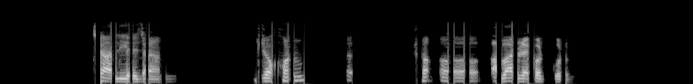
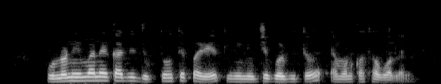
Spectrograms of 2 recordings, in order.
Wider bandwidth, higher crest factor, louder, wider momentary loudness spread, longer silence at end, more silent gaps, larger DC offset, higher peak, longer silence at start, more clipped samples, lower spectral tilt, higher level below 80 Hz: first, 7.8 kHz vs 6.8 kHz; about the same, 20 dB vs 16 dB; about the same, -19 LUFS vs -19 LUFS; first, 19 LU vs 10 LU; first, 1.25 s vs 0.35 s; first, 1.77-2.53 s, 3.22-3.46 s, 3.64-4.13 s, 4.33-4.39 s, 4.84-4.90 s vs none; neither; about the same, -2 dBFS vs -4 dBFS; first, 0.95 s vs 0.5 s; neither; second, -6 dB/octave vs -8.5 dB/octave; first, -54 dBFS vs -64 dBFS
